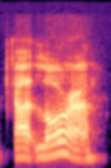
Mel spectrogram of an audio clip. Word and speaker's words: Llaura: me today I have Llaura. Llaura. I was two double L's in the beginning. Yeah, you can pronounce it as Llaura or Llaura? Llaura. Llaura. Yeah, Oh, with kind of a Y sounding.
